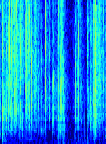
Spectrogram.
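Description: Clear plastic wrap crinkling in the hands as it is peeled off a small cardboard box: a run of quick crackles, with a short lull about two-thirds of the way through before they pick up again.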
